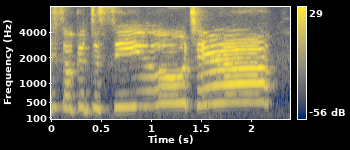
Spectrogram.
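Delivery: high, sing-song voice.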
